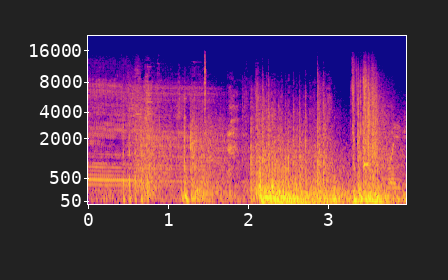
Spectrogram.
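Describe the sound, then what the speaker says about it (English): Cruise missile strike in Call of Duty Modern Warfare on a team deathmatch map: loud booming explosions roll in with dense crackling gunfire around them, growing heavier in the second half, no voices. "Cruise missile ready to launch."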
